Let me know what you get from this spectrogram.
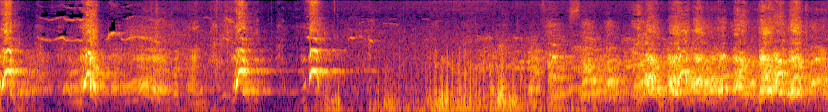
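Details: American Staffordshire Terrier being groomed with a trimmer brush for shedding hair: several high, drawn-out whining tones in the first seconds, then rustling and scraping brushing noise with softer vocal sounds underneath.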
